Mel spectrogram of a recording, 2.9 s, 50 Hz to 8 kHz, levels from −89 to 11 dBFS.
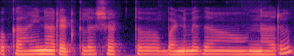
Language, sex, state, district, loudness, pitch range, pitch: Telugu, female, Andhra Pradesh, Visakhapatnam, -16 LUFS, 170-180 Hz, 175 Hz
